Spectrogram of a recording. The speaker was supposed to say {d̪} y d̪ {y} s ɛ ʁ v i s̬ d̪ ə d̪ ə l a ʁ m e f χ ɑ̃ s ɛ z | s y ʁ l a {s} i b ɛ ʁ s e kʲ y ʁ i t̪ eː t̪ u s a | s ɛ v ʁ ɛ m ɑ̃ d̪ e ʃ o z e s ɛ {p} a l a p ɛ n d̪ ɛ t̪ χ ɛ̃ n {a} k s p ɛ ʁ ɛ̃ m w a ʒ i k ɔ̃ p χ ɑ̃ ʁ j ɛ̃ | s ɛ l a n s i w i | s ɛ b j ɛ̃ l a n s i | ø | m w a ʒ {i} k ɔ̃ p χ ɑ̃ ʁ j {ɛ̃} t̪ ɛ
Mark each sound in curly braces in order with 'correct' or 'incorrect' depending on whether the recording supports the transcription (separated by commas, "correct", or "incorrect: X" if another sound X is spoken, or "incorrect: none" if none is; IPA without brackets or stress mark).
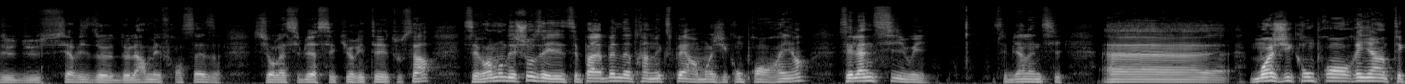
correct, correct, correct, correct, incorrect: ɛ, correct, correct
